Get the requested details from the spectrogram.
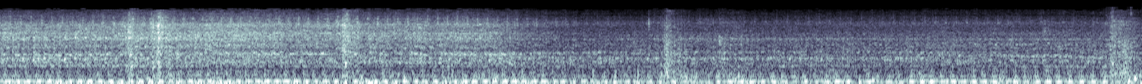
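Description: Wind rumbles loudly and steadily across the microphone outdoors.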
